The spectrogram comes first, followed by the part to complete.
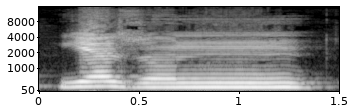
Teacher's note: वफ की सूरत में भी आखिर में कुन्ना बाकी रहेगा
